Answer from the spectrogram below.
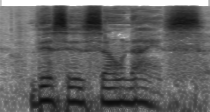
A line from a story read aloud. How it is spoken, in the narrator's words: breathed in and said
